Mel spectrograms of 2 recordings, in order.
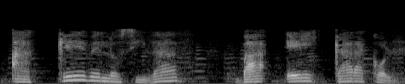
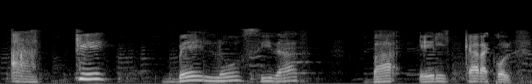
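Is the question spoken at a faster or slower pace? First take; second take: faster; slower. First: The question is spoken at a normal, quicker pace. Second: The question is spoken a little more slowly.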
